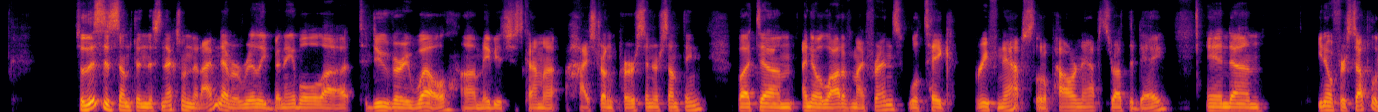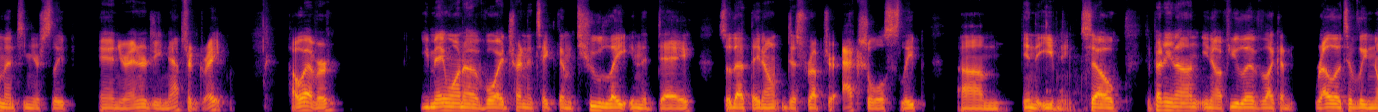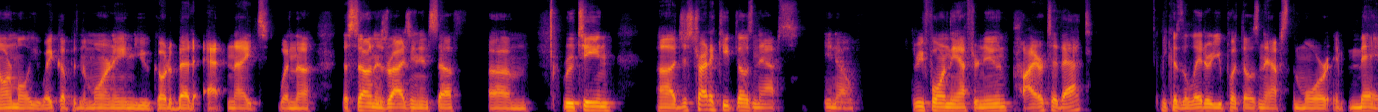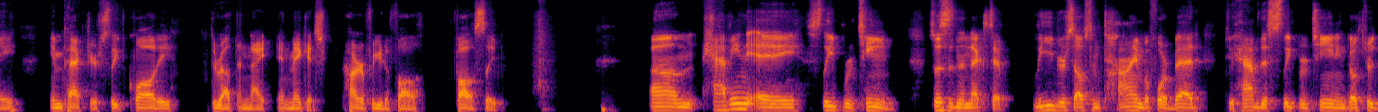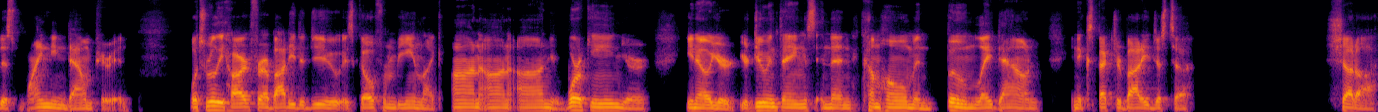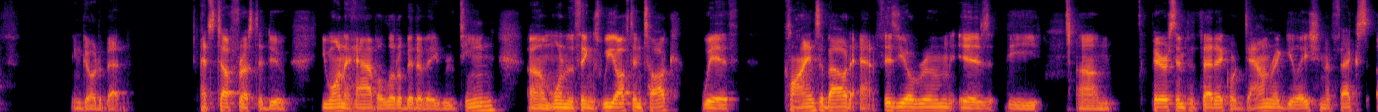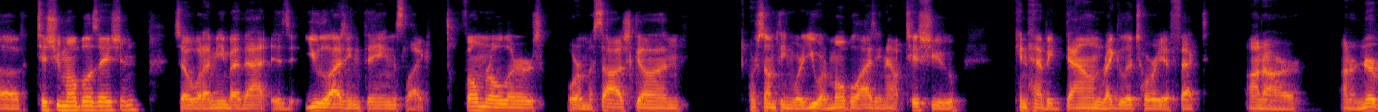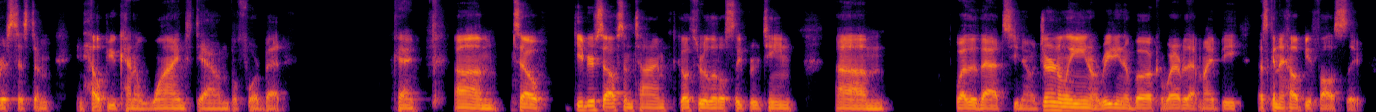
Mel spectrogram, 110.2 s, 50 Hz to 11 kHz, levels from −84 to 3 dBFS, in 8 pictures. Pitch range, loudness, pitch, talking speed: 90-105 Hz, -20 LUFS, 95 Hz, 200 wpm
